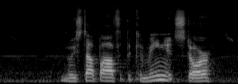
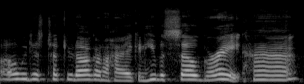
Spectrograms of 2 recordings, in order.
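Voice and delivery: higher, sing-song mocking tone; mock sweet voice; 6 semitones higher than usual. Man mocking wife's cheerful text to her parents, sarcastic sweet voice. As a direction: sarcastically mimic a cheery brag. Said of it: "mocking wife's text to parents".

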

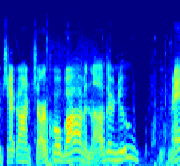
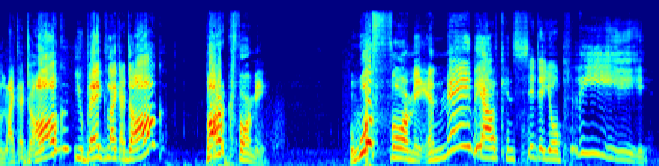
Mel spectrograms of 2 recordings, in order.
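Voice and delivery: mocking taunt; 10 semitones higher, 12 dB louder than usual. Doctor taunts the begging assistant, loud and sneering. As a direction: taunt her cruelly.

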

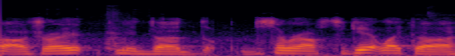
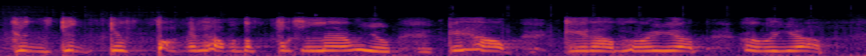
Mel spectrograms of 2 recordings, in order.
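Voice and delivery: mock yelling; 7 semitones higher than usual. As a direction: imitate frantic yelling in a raised pitch. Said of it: "he kept yelling at Luke".

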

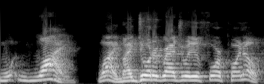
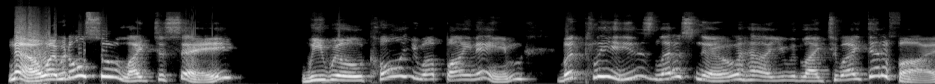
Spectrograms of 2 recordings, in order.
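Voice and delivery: slow, higher, monotone mock speech voice; robotic college president; 5 semitones higher than usual. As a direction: drawl it out like a robot announcer. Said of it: "This is how he talks".

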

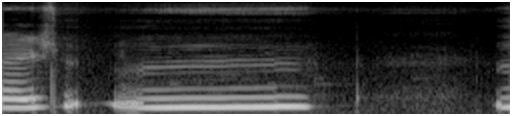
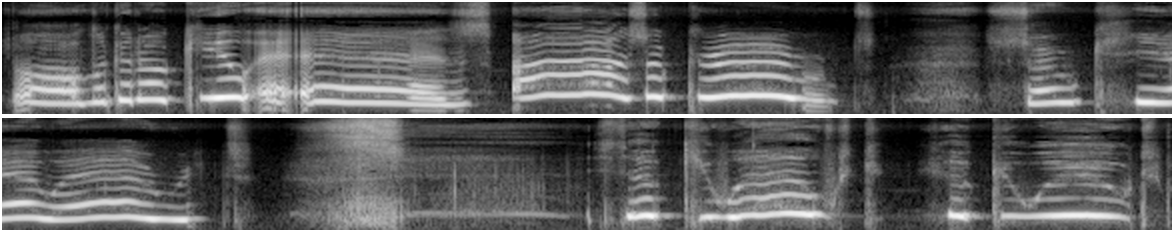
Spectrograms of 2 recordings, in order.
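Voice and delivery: high squeal of delight; 10 semitones higher, 9 dB louder, much slower than usual. Real, not acted. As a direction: squeal over a cute puppy. Squealing over cute puppy.

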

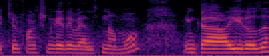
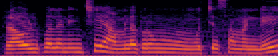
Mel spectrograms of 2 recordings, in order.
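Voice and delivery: normal talking voice

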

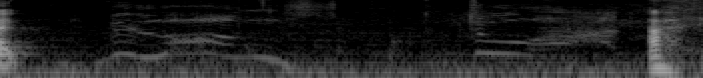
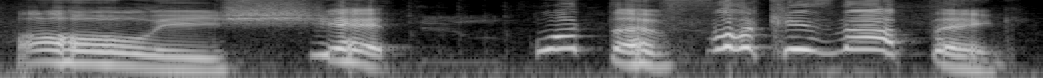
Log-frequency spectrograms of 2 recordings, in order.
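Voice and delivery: much higher, louder, slowed amazed yell; stunned shout; 12 semitones higher, 13 dB louder, slower than usual. Real, not acted. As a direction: blurt it out in awe. Amazed at huge effect.

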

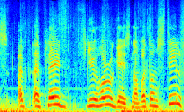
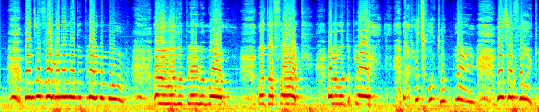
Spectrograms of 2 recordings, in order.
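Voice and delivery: high, half-sobbing laughter; laugh-crying; 10 semitones higher, 3 dB louder than usual. Real, not acted. Overwhelmed streamer refusing to play, laugh-crying. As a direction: wail between laughs. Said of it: "I'm crying here".

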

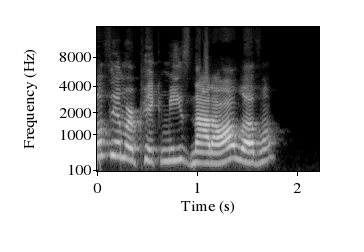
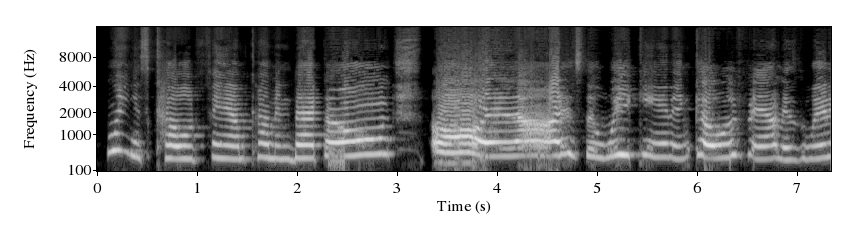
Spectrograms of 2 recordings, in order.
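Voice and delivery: mock-wailing Southern accent, rising higher and louder; 4 semitones higher, 3 dB louder than usual. Mock fan pining for an absent streamer, wailing Southern voice. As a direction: pine loudly like a melodramatic Southern damsel. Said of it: "get out my real Southern voice".

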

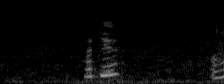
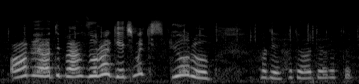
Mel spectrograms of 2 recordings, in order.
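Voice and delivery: ordinary talk, nothing marked

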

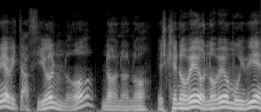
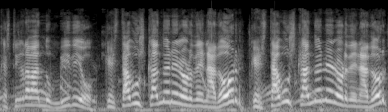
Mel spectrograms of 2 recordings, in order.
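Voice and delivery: higher, louder alarmed pleading; real alarm, higher and louder; frantic protest; 5 semitones higher, 6 dB louder than usual. Real, not acted. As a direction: keep protesting in a panic.

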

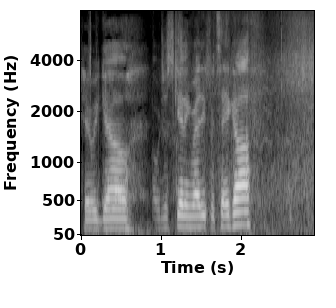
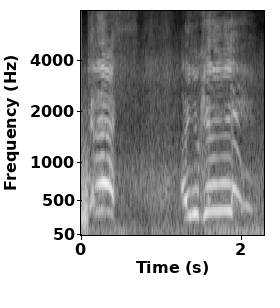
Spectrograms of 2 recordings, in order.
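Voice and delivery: higher and louder, breathless delight; real thrill; 11 semitones higher, 3 dB louder than usual. Real, not acted. Paraglider showing viewers the mountains, giddy and loud. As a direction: gush like you can't believe the view.

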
